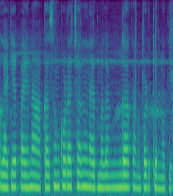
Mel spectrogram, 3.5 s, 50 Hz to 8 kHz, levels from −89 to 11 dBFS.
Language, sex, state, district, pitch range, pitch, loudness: Telugu, female, Andhra Pradesh, Srikakulam, 185-195 Hz, 190 Hz, -15 LUFS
